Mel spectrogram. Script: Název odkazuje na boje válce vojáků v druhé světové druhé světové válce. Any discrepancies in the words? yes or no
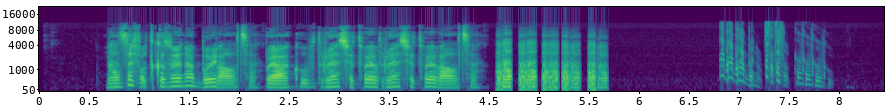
no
